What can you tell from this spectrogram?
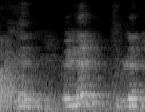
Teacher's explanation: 유음안의 유음이 아닌 자음, 니은의 비음이 유음을 만나서 같은 유음, 리을로 바뀌는 현상이야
